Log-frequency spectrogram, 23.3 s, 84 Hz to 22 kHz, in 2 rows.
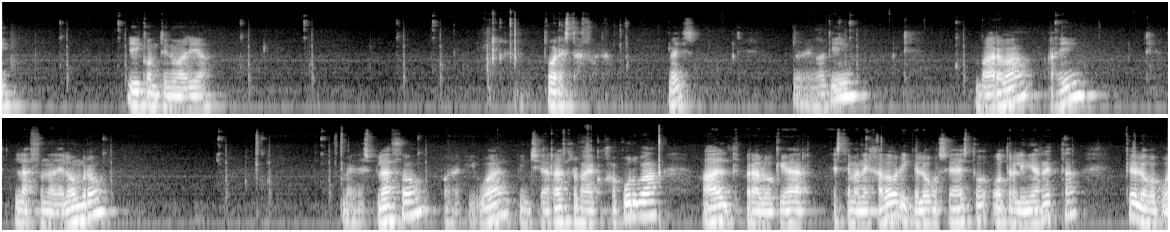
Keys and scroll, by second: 5.6 super+-.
